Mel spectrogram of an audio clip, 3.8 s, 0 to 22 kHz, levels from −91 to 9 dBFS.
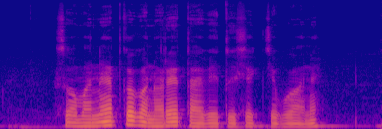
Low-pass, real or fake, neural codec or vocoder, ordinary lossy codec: none; real; none; none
